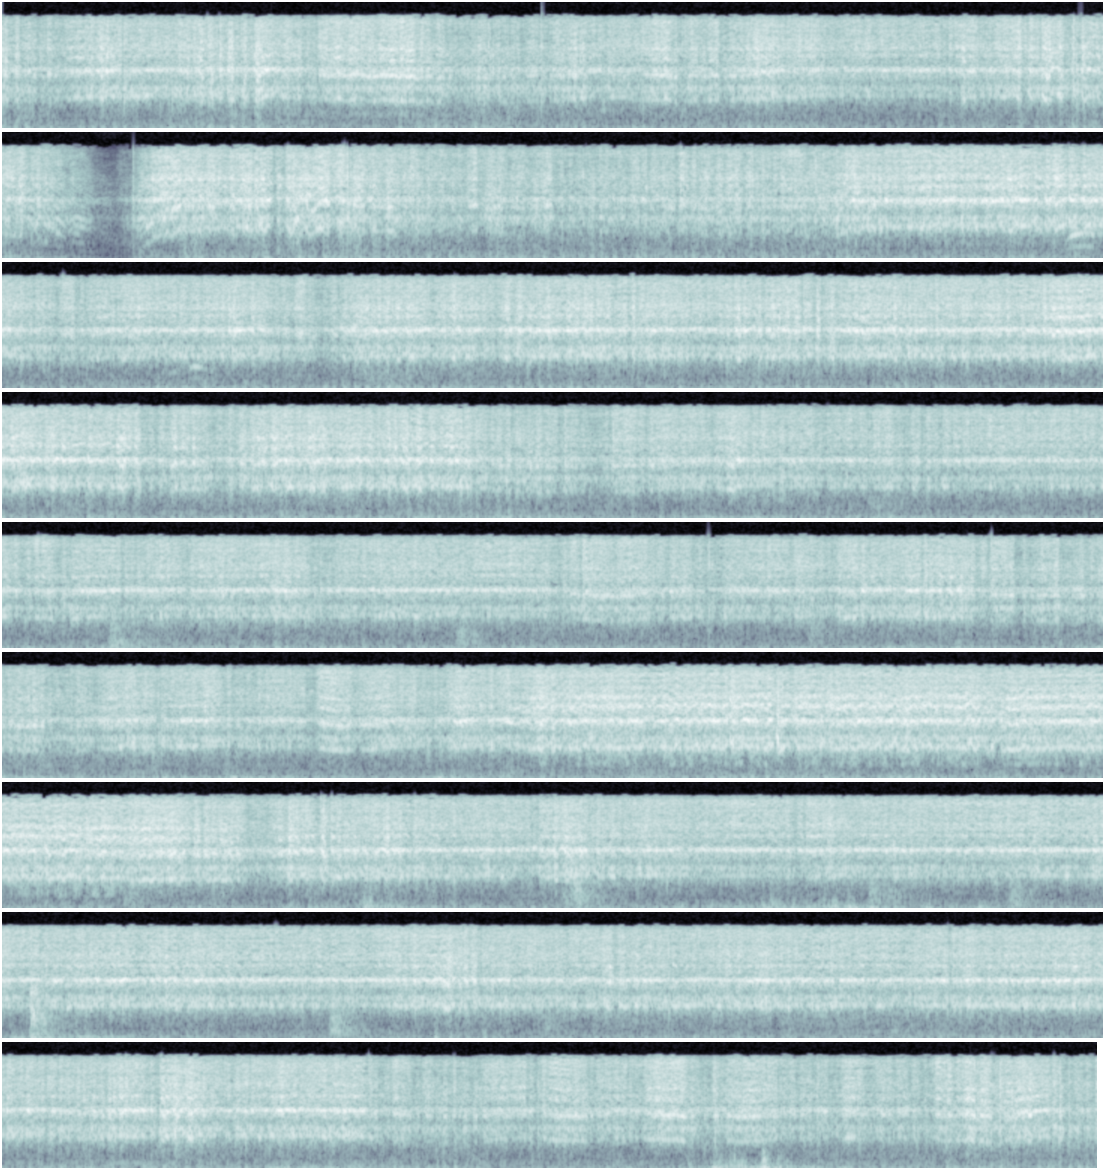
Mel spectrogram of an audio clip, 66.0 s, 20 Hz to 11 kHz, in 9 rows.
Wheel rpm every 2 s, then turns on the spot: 230, 220, 220, 190, 140, 210, 210, 230, 230, 230, 230, 220, 230, 220, 230, 230, 230, 230, 220, 230, 210, 190, 200, 220, 230, 240, 230, 240, 230, 230, 230, 220, 220.
none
